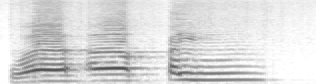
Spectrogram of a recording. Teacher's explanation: Qaf dia lebih dalam lagi. Qaf dia dekat anak tekaknya, lebih dalam lagi.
